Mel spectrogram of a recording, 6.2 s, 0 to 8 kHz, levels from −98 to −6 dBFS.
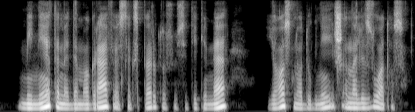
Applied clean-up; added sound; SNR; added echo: none; none; none; none.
